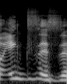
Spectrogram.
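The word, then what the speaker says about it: INXS: I was like, inks? Then they're like, no, inksis. And I was like, inksesis.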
